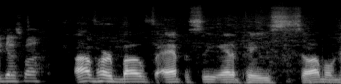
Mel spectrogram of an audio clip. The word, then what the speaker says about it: Appice: I think that somebody said that it's actually pronounced a peach.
